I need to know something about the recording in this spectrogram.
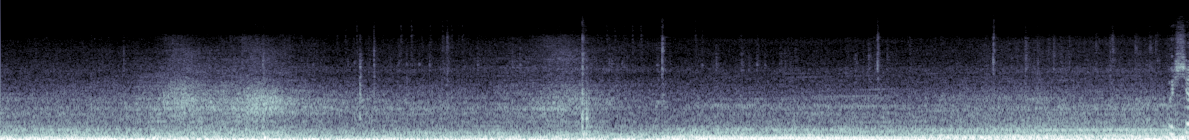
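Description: A car engine hums steadily from inside the cabin while driving.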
